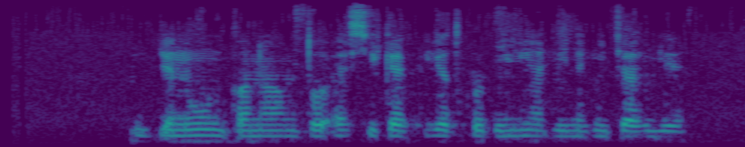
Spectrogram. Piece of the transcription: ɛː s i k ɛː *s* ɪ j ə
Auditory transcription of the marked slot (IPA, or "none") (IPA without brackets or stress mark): f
